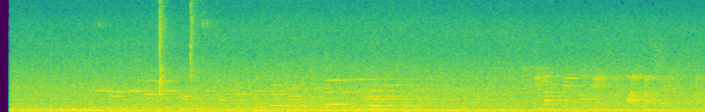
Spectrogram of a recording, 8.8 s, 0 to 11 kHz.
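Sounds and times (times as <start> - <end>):
Rokko Liner automated train departing Sumiyoshi-minami in Kobe: 0.2 - 8.8.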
